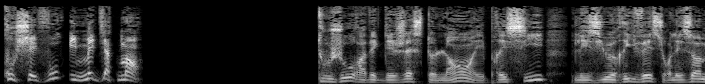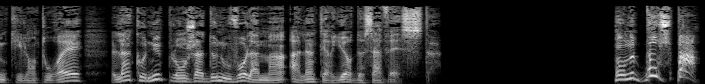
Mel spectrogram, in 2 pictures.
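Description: A man reading a thriller aloud as narrator, with measured, expressive storytelling. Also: lowish voice, no echo, clean studio sound.

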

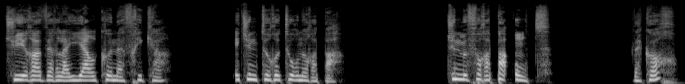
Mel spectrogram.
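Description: A woman voicing a stern, sorrowful sorceress who cares for an orphan girl, speaking calmly and firmly in an audiobook. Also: mid-range voice, normal speed, no room sound, studio quality, close to an everyday voice. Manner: calm, firm, soft-spoken. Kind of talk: audiobook reading.

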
